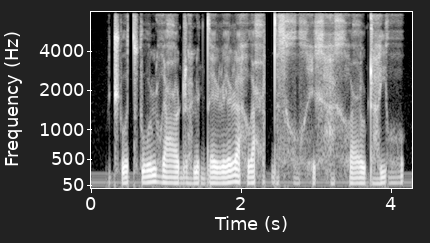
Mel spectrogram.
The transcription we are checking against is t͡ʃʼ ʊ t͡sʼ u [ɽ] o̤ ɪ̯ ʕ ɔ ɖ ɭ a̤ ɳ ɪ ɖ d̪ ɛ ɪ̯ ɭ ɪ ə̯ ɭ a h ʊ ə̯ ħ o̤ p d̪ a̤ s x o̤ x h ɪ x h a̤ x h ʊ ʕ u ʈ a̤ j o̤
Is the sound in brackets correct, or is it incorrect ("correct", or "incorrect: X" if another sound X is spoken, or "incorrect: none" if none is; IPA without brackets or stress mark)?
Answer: incorrect: ɳ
